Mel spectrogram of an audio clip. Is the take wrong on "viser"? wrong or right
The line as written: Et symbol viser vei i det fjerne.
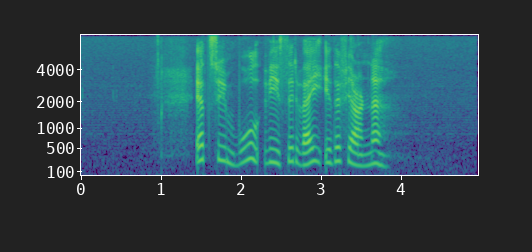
right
